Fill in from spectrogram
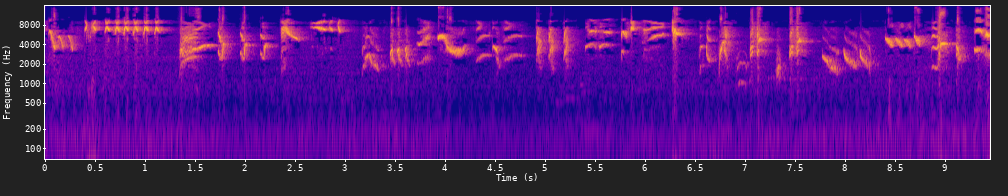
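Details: Orange-headed thrush song from a masteran recording: a long, fast stream of high chirps, trills and twisting whistles packed closely together with hardly a break, over a faint low hum.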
